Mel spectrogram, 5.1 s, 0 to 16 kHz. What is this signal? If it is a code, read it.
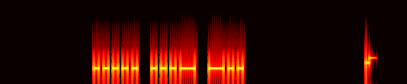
Morse code, heard as a keyed tone, about 20 wpm, 700 Hz. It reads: 5VD
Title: Three Challenging Letter-Number Combinations 20wpm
